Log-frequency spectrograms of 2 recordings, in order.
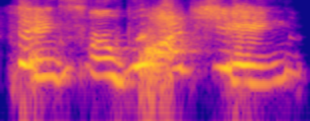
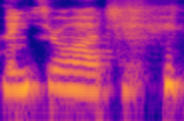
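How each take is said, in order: First: It is said imitating another woman's voice. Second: It is said in the speaker's normal voice.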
